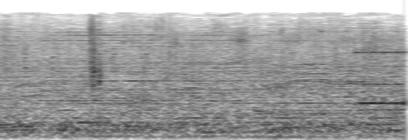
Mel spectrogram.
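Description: Slot machine floor din: layered electronic machine tones and music with voices in the background, and one short click about half a second in.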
